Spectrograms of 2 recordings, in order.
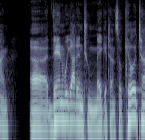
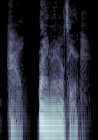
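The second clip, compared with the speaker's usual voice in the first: put-on weird, quiet voice; 3 semitones lower, 3 dB louder than usual. Introducing himself as Ryan Reynolds: Ryan Reynolds voice. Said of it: "his weird quiet voice".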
